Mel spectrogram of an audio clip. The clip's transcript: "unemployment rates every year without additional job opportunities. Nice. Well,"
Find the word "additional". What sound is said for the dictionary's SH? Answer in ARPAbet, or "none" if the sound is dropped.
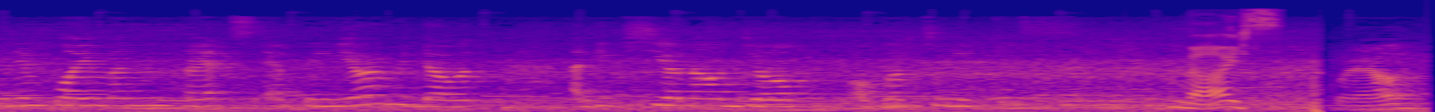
S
